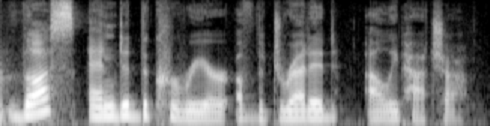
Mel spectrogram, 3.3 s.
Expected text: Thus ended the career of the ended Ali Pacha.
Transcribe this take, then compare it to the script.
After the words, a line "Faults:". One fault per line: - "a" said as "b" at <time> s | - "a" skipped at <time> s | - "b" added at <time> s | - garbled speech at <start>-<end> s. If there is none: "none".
Thus ended the career of the dreaded Ali Pacha.
Faults:
- "ended" said as "dreaded" at 1.8 s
